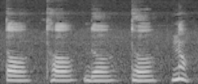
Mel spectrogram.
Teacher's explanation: દંત્ય જીભનો આગળનો ભાગ ઉપરના દાંતને સ્પર્શ કરીને હવાને રોકે છે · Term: દંત્ય વ્યંજનો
